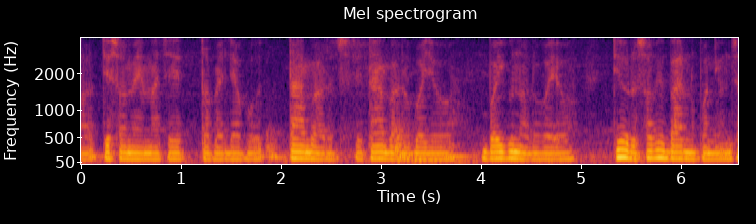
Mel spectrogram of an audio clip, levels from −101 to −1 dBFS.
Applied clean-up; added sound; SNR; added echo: none; none; none; none.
